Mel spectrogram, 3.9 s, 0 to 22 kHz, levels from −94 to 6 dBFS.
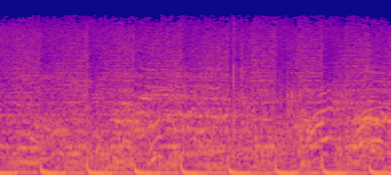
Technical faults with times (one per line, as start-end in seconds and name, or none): none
